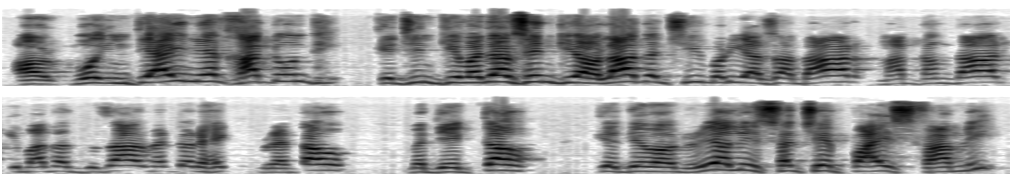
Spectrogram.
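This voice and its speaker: A man giving an impassioned sermon as a cleric, slipping in English phrases and breaking into shouts. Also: extremely high pitch.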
